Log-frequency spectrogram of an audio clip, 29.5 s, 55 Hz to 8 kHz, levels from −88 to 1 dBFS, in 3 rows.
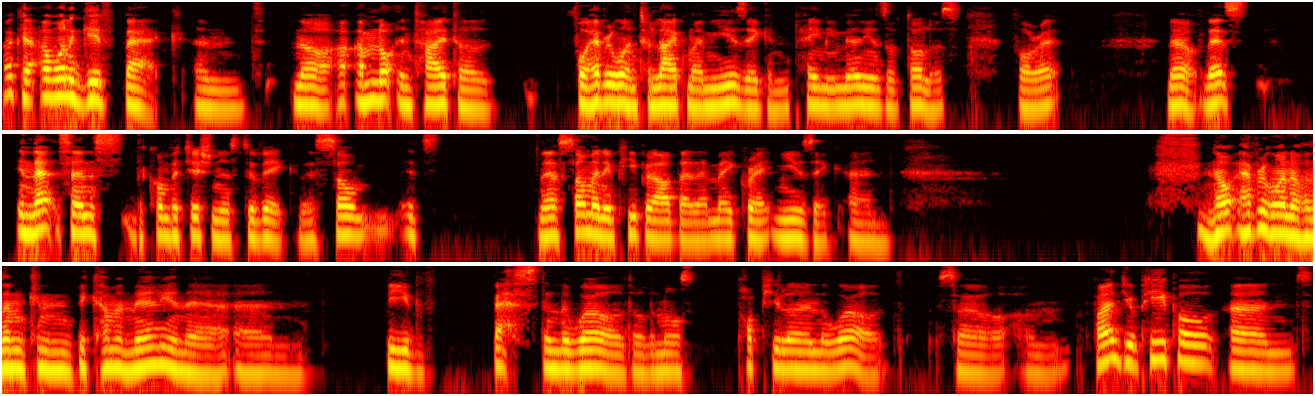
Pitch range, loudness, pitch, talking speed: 130-160 Hz, -28 LUFS, 145 Hz, 160 wpm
